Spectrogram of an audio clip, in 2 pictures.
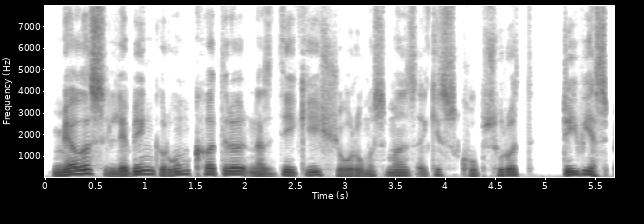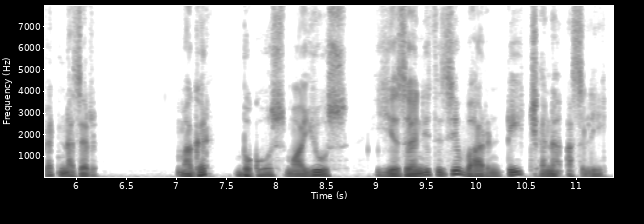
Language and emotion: Kashmiri, sad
